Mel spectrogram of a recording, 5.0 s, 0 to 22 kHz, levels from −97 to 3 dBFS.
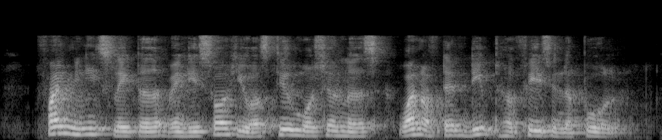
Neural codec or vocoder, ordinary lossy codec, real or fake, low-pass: codec, 16 kHz, 4.8 kbps, FACodec; none; fake; none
